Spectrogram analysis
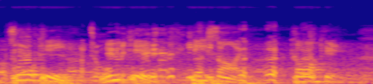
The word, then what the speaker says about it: Torquay: you like Queen, you can understand why people pronounce the name of the business wrong. But it's Key, Torquay, New Key, Quayside, Car Key.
